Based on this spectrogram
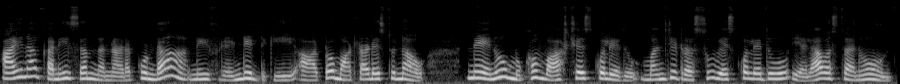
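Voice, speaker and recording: A woman's voice: fairly high pitch, lively intonation, normal speed, lightly acted. A woman voicing a bossy, defiant young female student who talks sharply, in audiobook dialogue. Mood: demanding. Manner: sharp, demanding. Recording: muffled lo-fi recording.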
